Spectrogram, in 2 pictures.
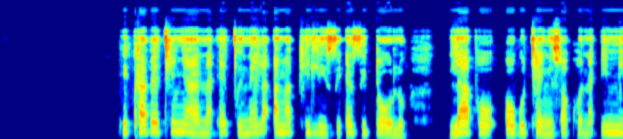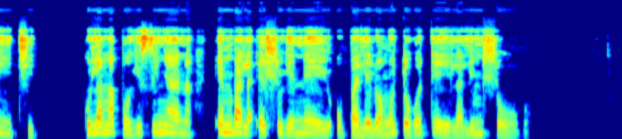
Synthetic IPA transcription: ikʰaβetʰiɲanaʔeɡ͡ǀʱinɛla̰ʔamapʰilisiʔesitʼɔlɔ | lapʰɔoɣutʰeŋiswakʰɔnaʔimitʰi | ɣulamab̥ʱoɣisiɲana | ɛmbʱala̰ʔeɬuɣɛnɛjɔʔub̥ʱalɛlwaŋɔd̥ʱɔɣɔtʼɛlalim̩ɬɔːβɔ

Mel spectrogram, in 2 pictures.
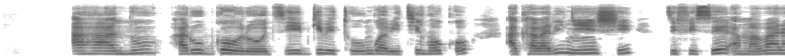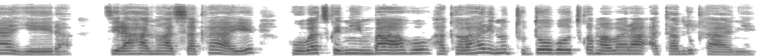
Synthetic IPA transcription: aɦaːn̥huhaɾuːb̚ɡo̞ːɾo̞zibɡiβitʰuːŋɡwaβitʰiŋ̥ho̞kʰo̞akʰaβaɾiɲiːnʃi | z̥ifise̞amaβaɾaje̞ːɾa | z̥iɾaɦaːn̥huhasakʰaje̞ | huβat͡swe̞niːmbaɦo̞hakaβaɦaɾinutudo̞βo̞twamaβaɾaʔataːndukʰaɲe̞

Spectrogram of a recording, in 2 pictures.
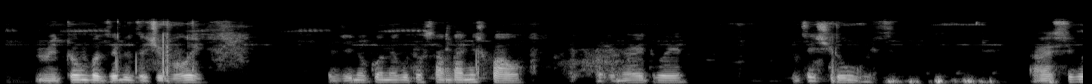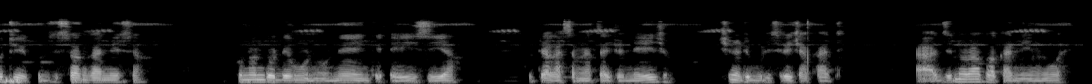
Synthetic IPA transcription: mito̞mbo̞d͡ze̞ɗud͡ze̞t͡ʃivʱoi | d͡zino̞ko̞nekuto̞saŋɡaniswawo̞ | ʐino̞itwe̞ | d͡ze̞t͡ʃiɾuŋɡisi̥ | asikutikud͡zisaŋɡanisa | kuno̞ndo̞ɗe̞mun̤uːne̞eŋɡe̞ʔeizija | kutiakasaŋɡanisait͡ʃo̞ne̞it͡ʃo̞ | t͡ʃino̞tiɓuɗisiret͡ʃakaːti̥ | a̰d͡zino̞ɾapakanimuwe

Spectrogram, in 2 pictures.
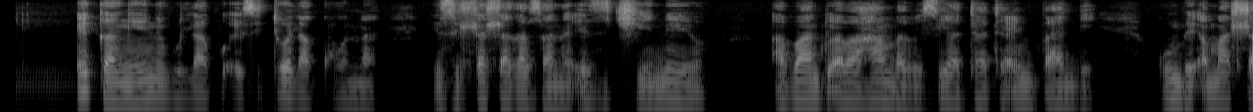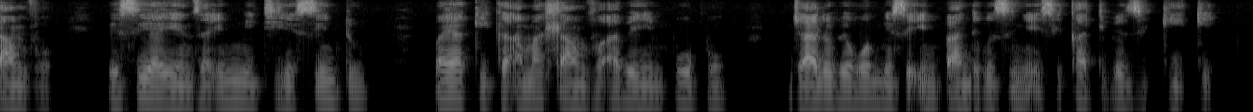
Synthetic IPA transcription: ɛɡ̥ʱaŋeniɣulapʰɔesitʰɔlakʰɔna | ḭziɬaɬaɣazanaʔḛzit͡ʃʼijɛ̰nɛjɔ | a̰βantʼua̰βaɦambʱaβesijatʰatʰa̰ḭmpʼandʱɛ | ɣumbʱɛʔa̰maɬa̰ɱvu | βesijajɛnd͡zʱaʔimitʰijesintʼu | βajaɡ̥ʱiɡ̥ʱaʔamaɬaɱvuʔa̰βɛjimpʼupʰu | nd͡ʒʱalɔβɛɣomisɛ̰ʔḭmpʼandʱɛɣwesḭɲɛ̰ḭsikʰatʰiβeziɡ̥ʱiːɡ̥ʱɛ

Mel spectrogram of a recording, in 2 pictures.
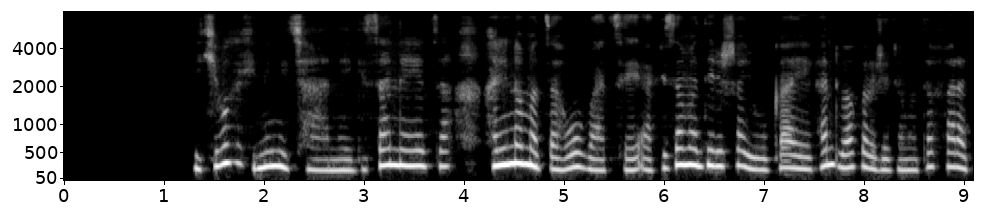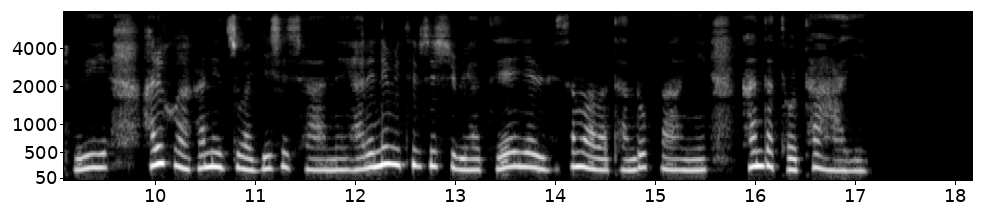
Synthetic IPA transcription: ikʰiβuɡakininit͡ʃaːne̞ɡisane̞ːzahaɾinamazaɦuβat͡se̞ʔafiseamadiɾiʃajuːɡaje̞kaːndiβako̞ɾe̞ʃ̬e̞d͡ʒamatafaɾatʰuɾije̞haɾiko̞hakanizuːβaɟiːʃit͡ʃaːne̞ɦaɾiniβitʰivjiːnʃiβihatʰe̞je̞βifiseamaβatʰaːndukʰaɲe̞kaːndiatʰo̞ːtʰaɦaje̞

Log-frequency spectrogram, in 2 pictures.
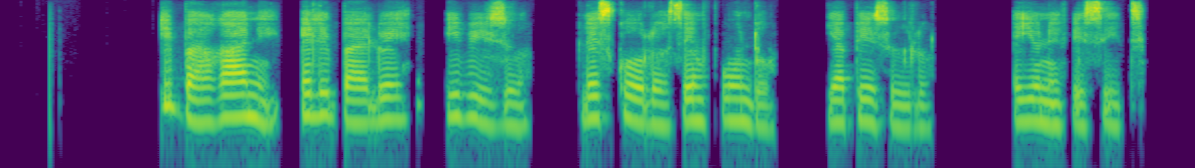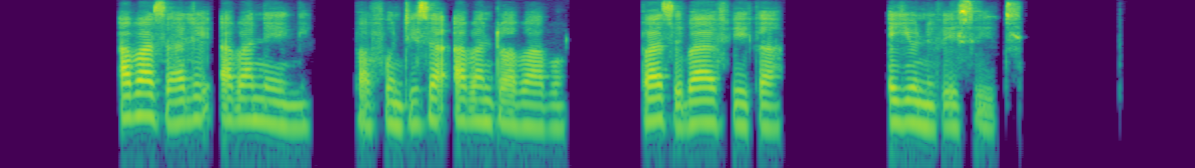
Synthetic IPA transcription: ibʱaɣanielib̥ʱalwɛiβizɔ | lesi̥ɣɔlɔseɱfundʱɔ | japʰezulu | ejunivesiːtʰi̥ | aβazaliʔaβaneŋi | βa̰fundʱisa̰ʔaβantʼwa̰βaβɔ | βazɛβajafiɣa | ejunivesḭːtʰi̥

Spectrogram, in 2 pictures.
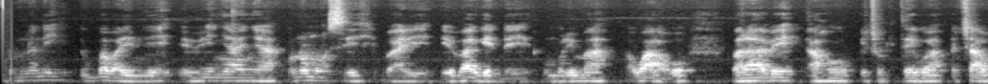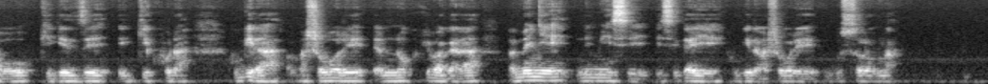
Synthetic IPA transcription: uɾunaniɡwaβaɾiniβiɲaːɲaunomuːnsi | βaɾiβaɡe̞ːnde̞je̞umuɾima | waːβo̞ | βaɾaβe̞a̰ɦo̞it͡ʃo̞ki̥te̞ɡwat͡ʃaːβo̞kiɡe̞ze̞ɡikʰuɾa | kuɡiɾaβaʃo̞βo̞ɾe̞no̞ku̥kiβaɡaɾa | βame̞ɲe̞nimiːnsiːsiɡaje̞kuɡiɾaβaʃo̞βo̞ɾe̞ɡuso̞ɾo̞ma

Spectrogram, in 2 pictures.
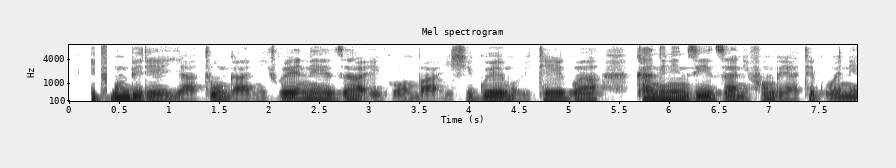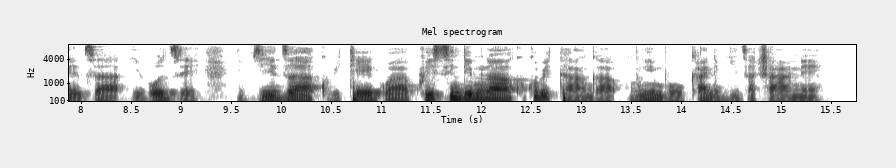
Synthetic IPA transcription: ifuːmbiɾe̞jatʰuːŋɡanid͡ʒɡwe̞ne̞ːzaiɡo̞ːmbaiʃiɡwe̞muβitʰe̞ːɡwakaːndininziːzaniɱfuːmbiɾe̞jatʰe̞ɡuːwe̞ne̞ːzaiβo̞ze̞nivjiːzakuβitʰe̞ɡwakwiːsindimŋakuko̞βitʰaːŋɡaumŋiːmbukʰaːndimɲiːzat͡ʃaːne̞

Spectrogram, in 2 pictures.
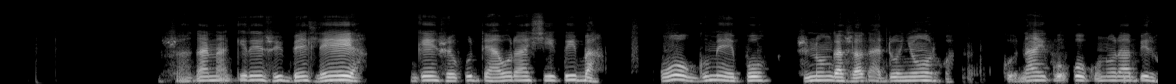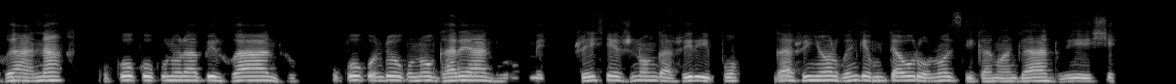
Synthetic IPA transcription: ʐ̥a̰kana̰kiɾeʐibʱe̞ɮeja | ŋɡe̞ʐe̞kutiɦauɾaʃikwiɓa | oɡʱume̞po̞ | ʐ̥ino̞ŋɡaʐakato̞ɲo̞rwakṵnaiko̞̰ko̞kuno̞ɾapirwana | uko̞ko̞kuno̞ɾapirwantʰu | uko̞ko̞ndookuno̞ɡʱaɾean̤urume̞ | ʐ̥e̞ʃe̞ʐino̞ŋɡaʐiɾipo̞ | ŋɡaʐiɲo̞rwe̞ŋɡe̞mutauɾo̞uno̞d͡zikanwaŋɡeantʰue̞ːʃe̞

